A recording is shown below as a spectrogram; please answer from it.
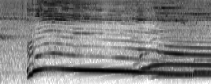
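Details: Six Arctic wolves howl together, a long smooth tone held steady, with a second lower voice joining near the end.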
